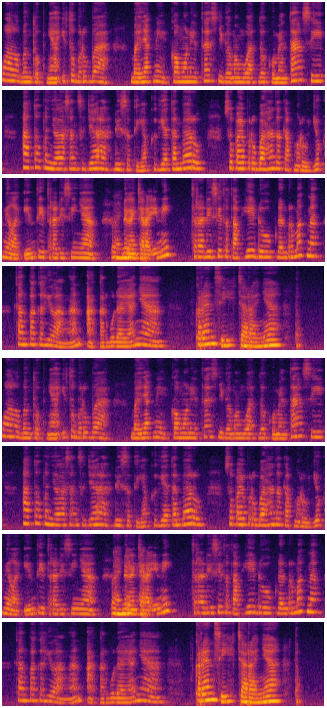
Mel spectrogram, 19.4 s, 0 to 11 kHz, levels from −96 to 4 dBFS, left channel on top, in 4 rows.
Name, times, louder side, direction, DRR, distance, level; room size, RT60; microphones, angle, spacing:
voice 1, 0.0-1.6 1.9-4.8 5.2-12.2 12.5-14.5 14.7-17.0, left 3 dB, 35° left, 0.5 m, -25 dB
voice 2, 11.3-11.9 17.4-19.0, right 1 dB, 80° right, 0.6 m, -18 dB
2.3 x 2.2 x 3.2 m
head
